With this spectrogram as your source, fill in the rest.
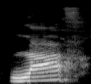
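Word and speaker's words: laugh: कायणार तुम्ही कस वाचणार तर याला तुम्ही लाफ वाचणार काय वाचणार लाफ लाफ काय उच्चार आला लाफ कस ओळखलं ला का वाचला कारण या स्पेलिंग मध्ये एय आलेला आहे बघा एय मय नंतर जी आला असेल तर त्याचा उच्चार फ करायचा मग काय वाचणार लाफ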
